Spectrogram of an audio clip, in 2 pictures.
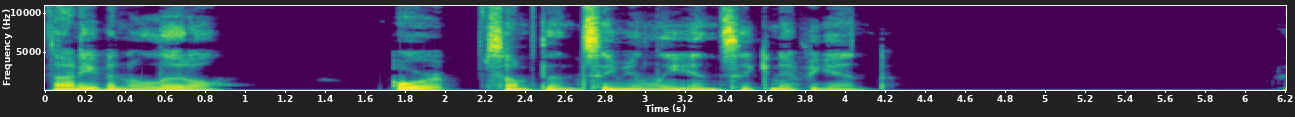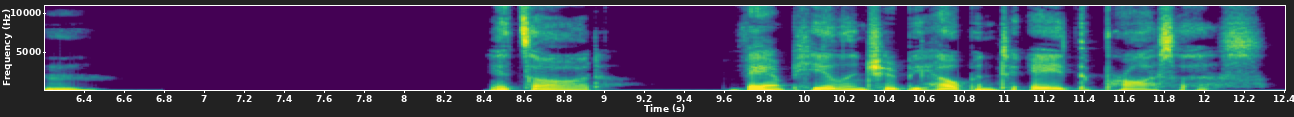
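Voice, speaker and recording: Centuries-old female vampire mentor, played by a woman: low register, guarded, measured, dryly matter-of-fact. Audio roleplay. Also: flat delivery, darkish tone. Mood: probing, puzzled. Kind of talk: scripted audio roleplay, addressed to the listener.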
